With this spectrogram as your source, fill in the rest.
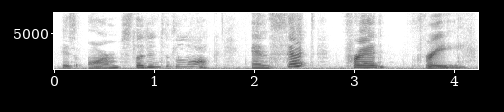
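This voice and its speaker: Reading a rhyming picture book for children at a slow pace, a woman with a slightly high voice uses an expressive, sing-song delivery and poses questions to the listener.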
